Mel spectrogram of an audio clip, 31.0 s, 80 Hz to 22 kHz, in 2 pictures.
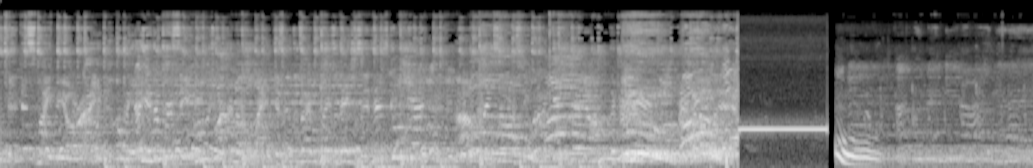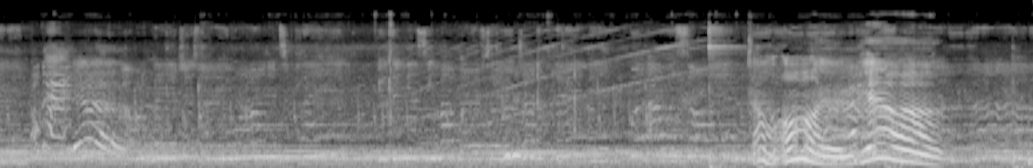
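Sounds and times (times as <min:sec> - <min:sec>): censor bleep: 0:11.1 - 0:12.7.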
